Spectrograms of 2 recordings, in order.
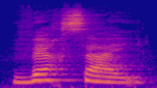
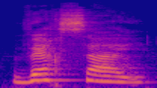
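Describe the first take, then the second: Both takes have the same delivery.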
